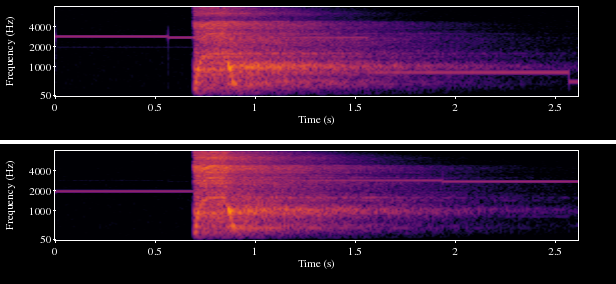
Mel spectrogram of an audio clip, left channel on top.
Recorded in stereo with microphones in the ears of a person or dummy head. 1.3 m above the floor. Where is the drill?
10° right (ahead or behind), 0.8 m.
